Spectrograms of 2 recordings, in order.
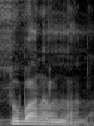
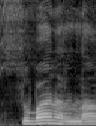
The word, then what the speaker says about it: সুবহানাল্লাহ: আমরা অনেকেই অশুদ্ধভাবে উচ্চারণ করি, বলি সুবহানাল্লাহ। সুবহানাল্লাহ নয়, বলতে হবে সুবহানাল্লাহ সুবহানাল্লাহ।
